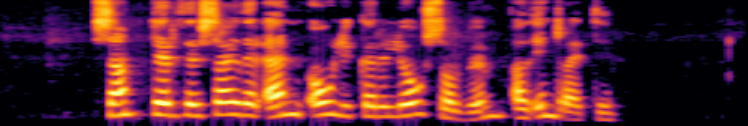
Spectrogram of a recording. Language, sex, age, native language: Icelandic, female, 40-49, Icelandic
